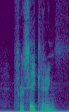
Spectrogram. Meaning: 1. insurance 2. insurance: life insurance 3. assurance, act of assuring, something that one has assured
- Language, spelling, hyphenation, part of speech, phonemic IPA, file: Dutch, verzekering, ver‧ze‧ke‧ring, noun, /vərˈzeː.kə.rɪŋ/, Nl-verzekering.ogg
